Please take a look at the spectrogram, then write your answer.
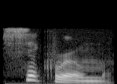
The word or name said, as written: sickroom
